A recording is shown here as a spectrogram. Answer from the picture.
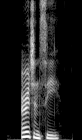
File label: "urgency", English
